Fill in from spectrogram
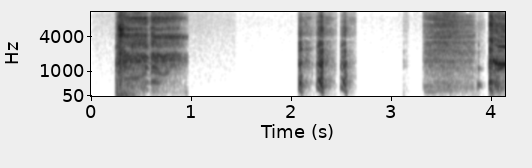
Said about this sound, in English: Oh, excuse me. Why? Because I coughed.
